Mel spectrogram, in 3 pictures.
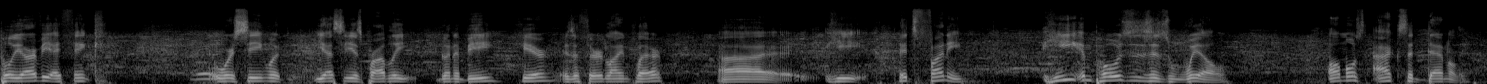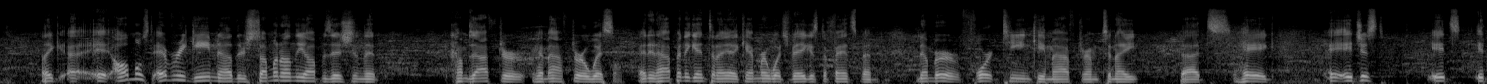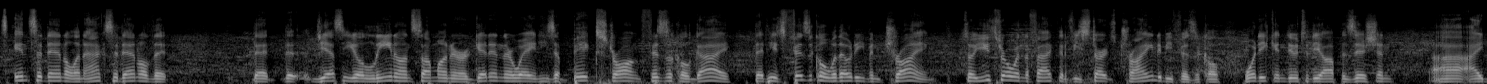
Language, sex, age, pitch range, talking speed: English, male, 30-49, 130-155 Hz, 165 wpm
